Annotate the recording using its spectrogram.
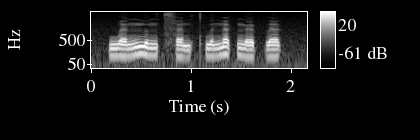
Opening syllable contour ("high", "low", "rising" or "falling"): rising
